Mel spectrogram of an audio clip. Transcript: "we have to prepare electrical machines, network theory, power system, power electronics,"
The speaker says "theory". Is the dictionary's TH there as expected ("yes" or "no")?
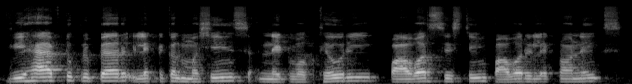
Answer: no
